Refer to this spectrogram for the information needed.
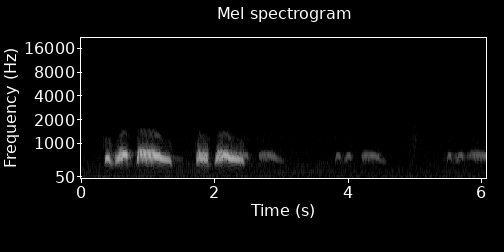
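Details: Male and female spotted doves giving a call used to stimulate other doves to call. Four loud, soft-toned coos open the clip, followed by quieter, shorter, trailing notes spaced across the remaining seconds.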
